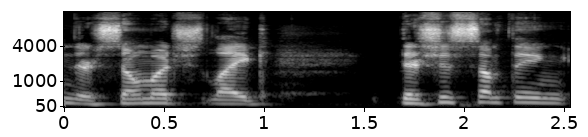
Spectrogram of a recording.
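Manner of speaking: ordinary delivery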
